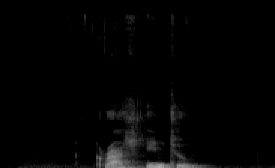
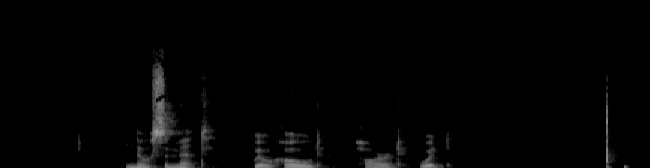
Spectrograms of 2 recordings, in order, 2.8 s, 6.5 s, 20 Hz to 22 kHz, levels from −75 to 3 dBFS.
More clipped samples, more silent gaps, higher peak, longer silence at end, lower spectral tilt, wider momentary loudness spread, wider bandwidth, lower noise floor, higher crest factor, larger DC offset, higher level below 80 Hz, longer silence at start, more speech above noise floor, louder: neither; neither; second, -14 dBFS vs -10 dBFS; first, 0.7 s vs 0.25 s; first, -5.5 dB/octave vs -3 dB/octave; second, 15 LU vs 19 LU; first, over 20 kHz vs 13 kHz; second, -68 dBFS vs under -90 dBFS; second, 22 dB vs 30 dB; neither; about the same, -84 dBFS vs -80 dBFS; second, 0.95 s vs 1.25 s; second, 36 dB vs over 54 dB; first, -33 LUFS vs -36 LUFS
